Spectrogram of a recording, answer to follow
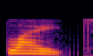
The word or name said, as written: blight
